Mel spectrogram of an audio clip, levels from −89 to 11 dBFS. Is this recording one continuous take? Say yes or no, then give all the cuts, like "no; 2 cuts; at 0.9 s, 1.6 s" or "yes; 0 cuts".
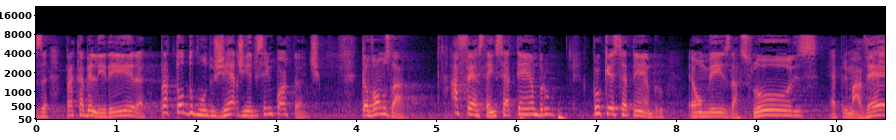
no; 2 cuts; at 2.5 s, 2.8 s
